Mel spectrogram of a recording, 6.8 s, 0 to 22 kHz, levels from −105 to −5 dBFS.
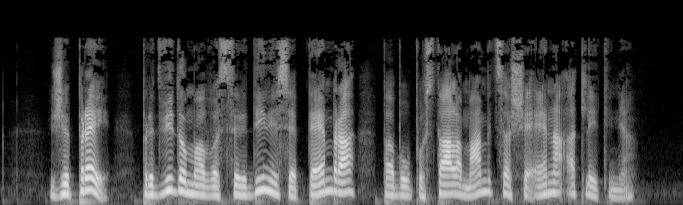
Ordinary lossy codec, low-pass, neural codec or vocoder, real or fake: MP3, 48 kbps; 19.8 kHz; none; real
